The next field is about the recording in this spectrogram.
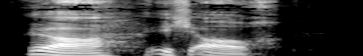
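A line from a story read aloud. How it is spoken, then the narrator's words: Sigh. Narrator (German): seufzte Hans Frieder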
